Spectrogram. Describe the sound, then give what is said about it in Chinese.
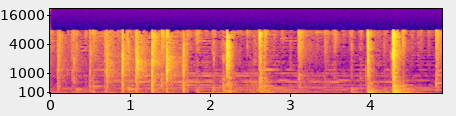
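A door being opened, a busy run of clunks, taps and rattles, with a ringing tone underneath and a couple of heavier thumps near the end; no one speaks. “我去开门。”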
